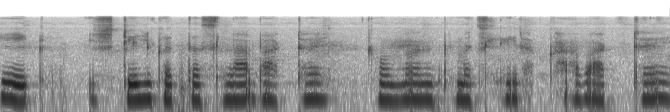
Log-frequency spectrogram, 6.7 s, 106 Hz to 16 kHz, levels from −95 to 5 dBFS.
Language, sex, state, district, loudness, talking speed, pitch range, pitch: Bhojpuri, female, Uttar Pradesh, Gorakhpur, -19 LUFS, 80 wpm, 185-195 Hz, 185 Hz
